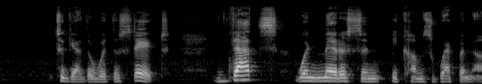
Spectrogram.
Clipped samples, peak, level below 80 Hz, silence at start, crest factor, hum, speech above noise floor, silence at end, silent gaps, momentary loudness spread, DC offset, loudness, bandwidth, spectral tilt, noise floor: under 0.1%; -6 dBFS; -84 dBFS; 0.55 s; 22 dB; none; 38 dB; 0 s; none; 15 LU; under 0.1%; -26 LUFS; 16.5 kHz; -3 dB/octave; -64 dBFS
